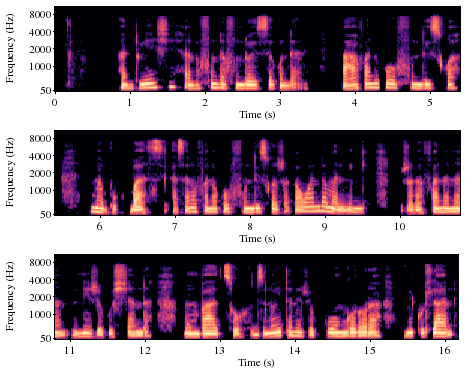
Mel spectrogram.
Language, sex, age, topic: Ndau, male, 25-35, education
